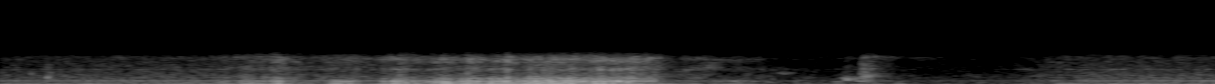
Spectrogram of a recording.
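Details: Etta, a notoriously loud snorer: one drawn-out, rumbling snore on the in-breath, then a brief snort, against a faint steady hum. Snoring.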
